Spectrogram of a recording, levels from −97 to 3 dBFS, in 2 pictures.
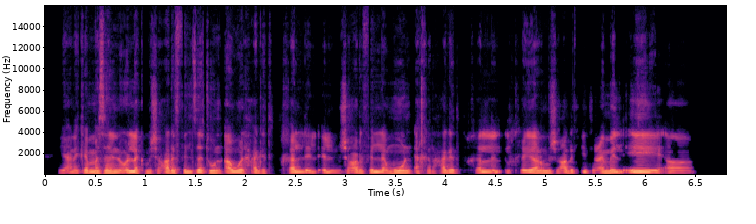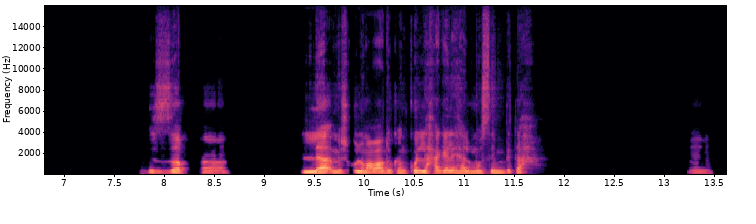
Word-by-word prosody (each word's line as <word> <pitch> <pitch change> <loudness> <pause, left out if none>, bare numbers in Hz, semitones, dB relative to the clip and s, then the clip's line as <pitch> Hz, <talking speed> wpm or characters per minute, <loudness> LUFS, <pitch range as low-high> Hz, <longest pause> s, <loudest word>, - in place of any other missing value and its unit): يعني 125 -1 -8
كان 135 0 -1
مثلًا 155 0 +1
يقُول 140 - +3
لك 150 -1 +1
مش 140 -1 -8
عارف 150 +2 -2
الزيتون 140 +5 0
أول 150 -1 +2
حاجة 145 0 -5
تتخلل، 130 -4 -4
ال 120 - -4
مش 125 +1 -10
عارف 140 +3 -4
الليمون 140 +5 +1
آخر 150 -2 -11
حاجة 145 +1 -2
تتخلل، 135 -3 -4
الخيار 145 +5 -1
مش 155 -3 -4
عارف 140 +2 -5
يتعمل 140 +2 -2
إيه، 140 -4 +3
آه. 125 0 -9 1.3
بالضبط 130 +4 -1
آه، 125 0 -7 0.7
لأ 145 +4 +7
مش 140 -2 -2
كله 160 -1 +4
مع - - +4
بعضه 155 -3 +4
كان 135 -1 -4
كل 170 +1 +5
حاجة 170 +2 +1
ليها 170 -2 +3
الموسم 155 0 0
بتاعها. 135 - -6 1.5
إمم. 130 0 -15
140 Hz, 165 wpm, -23 LUFS, 130-150 Hz, 1.5 s, لأ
